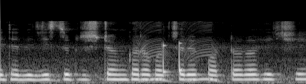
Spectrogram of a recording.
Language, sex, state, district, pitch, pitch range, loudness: Odia, female, Odisha, Khordha, 225 Hz, 220-230 Hz, -14 LUFS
